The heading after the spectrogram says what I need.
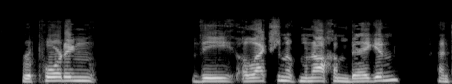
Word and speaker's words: Begin: the election of Menachem Begin, and to make sure that their readers didn't mispronounce his name, they put in parentheses rhymes with Fagin.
